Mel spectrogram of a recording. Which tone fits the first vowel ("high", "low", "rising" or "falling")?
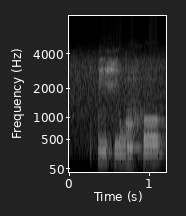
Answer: high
